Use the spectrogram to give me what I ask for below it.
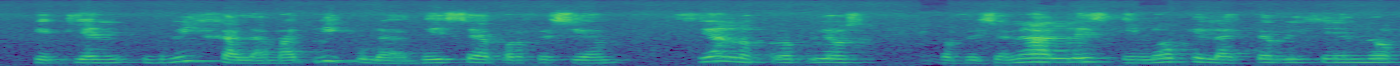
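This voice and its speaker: With ordinary pitch variation, a woman of medium pitch speaks at a moderate pace. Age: 60s. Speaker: retired social worker. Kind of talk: interview. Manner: halting.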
